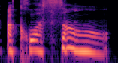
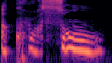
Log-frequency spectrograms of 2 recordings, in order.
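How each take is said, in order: First: Slow voiced "A croissant", French kwah-sahn. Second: Slow breathy whisper of "A croissant", French vowels. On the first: Streamer savoring the French word, slow and voiced. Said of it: "It's fun to say". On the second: Streamer tasting the French word, slow whisper. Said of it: "It sounds like". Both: Shown as a demonstration.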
